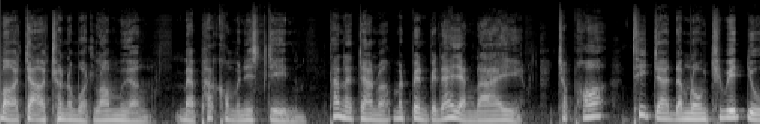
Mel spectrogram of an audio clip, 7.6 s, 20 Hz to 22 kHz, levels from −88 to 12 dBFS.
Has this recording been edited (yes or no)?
no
